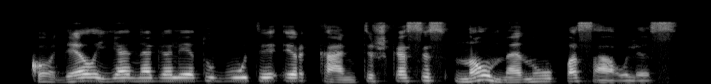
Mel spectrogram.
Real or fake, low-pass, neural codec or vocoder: real; 7.2 kHz; none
